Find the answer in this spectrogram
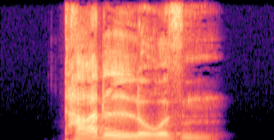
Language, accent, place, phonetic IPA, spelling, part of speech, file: German, Germany, Berlin, [ˈtaːdl̩loːzn̩], tadellosen, adjective, De-tadellosen.ogg
- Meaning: inflection of tadellos: 1. strong genitive masculine/neuter singular 2. weak/mixed genitive/dative all-gender singular 3. strong/weak/mixed accusative masculine singular 4. strong dative plural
